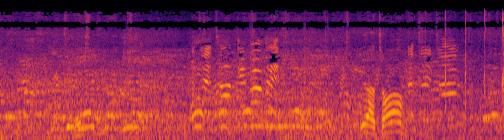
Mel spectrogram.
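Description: Spectators shout and cheer loudly from nearby.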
